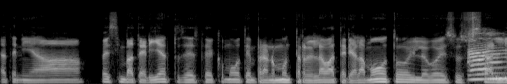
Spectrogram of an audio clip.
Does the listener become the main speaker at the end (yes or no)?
yes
